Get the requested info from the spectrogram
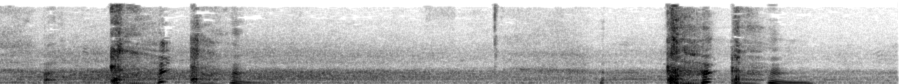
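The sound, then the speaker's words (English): Two loud bursts of coughing from someone with a cough drop stuck in their throat, each a quick cluster of three or four harsh, strained coughs, separated by a couple of seconds of quiet room noise, with no talking. “I stole one of Jean's cough drops and it's gotten stuck in my throat”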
